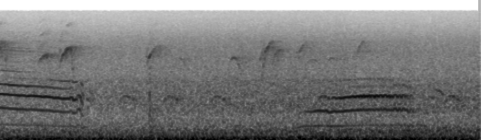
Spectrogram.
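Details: Cat fight between an enraged white-and-brown tabby and an outmatched brown tabby: sustained tonal yowls at the start and again after a pause, with brief high chirps scattered between them over constant low background rumble.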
